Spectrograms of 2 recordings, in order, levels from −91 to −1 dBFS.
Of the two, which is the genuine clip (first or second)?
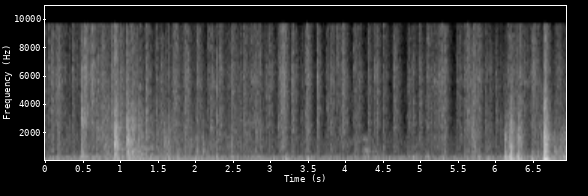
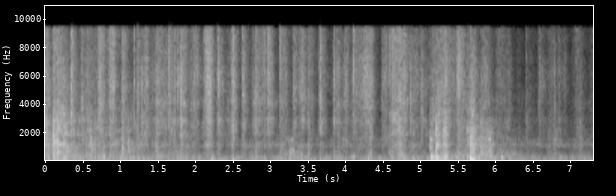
first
